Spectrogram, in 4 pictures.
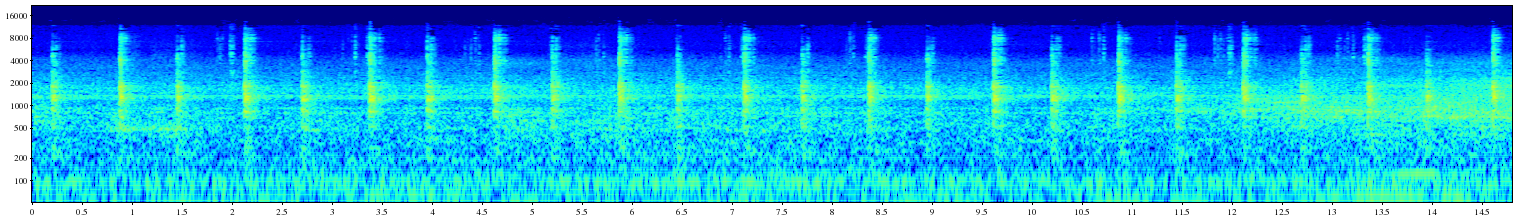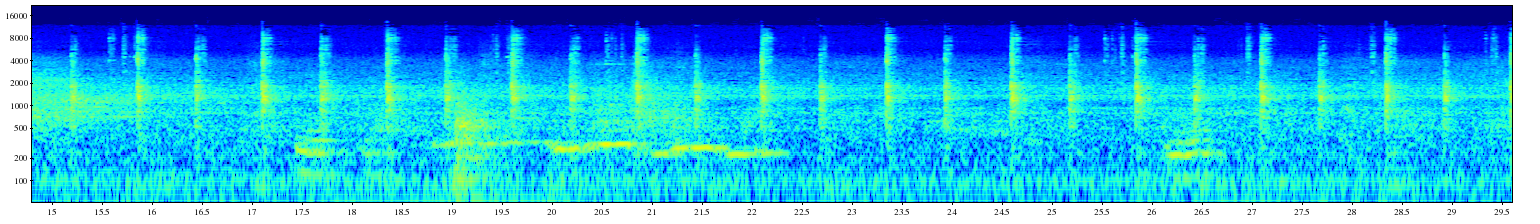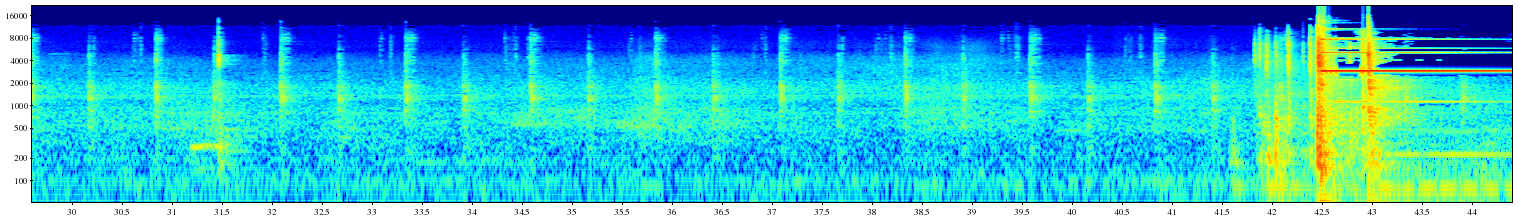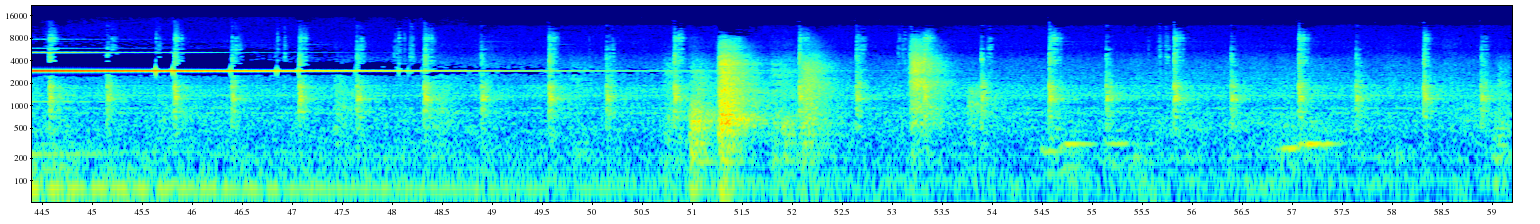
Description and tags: Clocking In Machine (1920)
This is the sound of a factory clocking in machine from 1920.
clock, industrial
